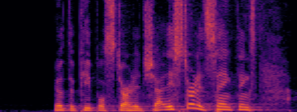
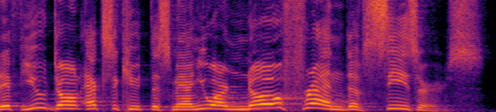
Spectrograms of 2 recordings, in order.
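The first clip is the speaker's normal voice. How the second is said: raised, slow threat from the crowd; mock accusing shout; 6 semitones higher, 5 dB louder, slower than usual. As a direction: spell out the threat, loud and slow. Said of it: "They said".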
